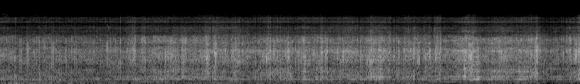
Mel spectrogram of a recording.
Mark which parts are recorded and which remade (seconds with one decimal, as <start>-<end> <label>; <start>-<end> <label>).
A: 0.0-5.8 remade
